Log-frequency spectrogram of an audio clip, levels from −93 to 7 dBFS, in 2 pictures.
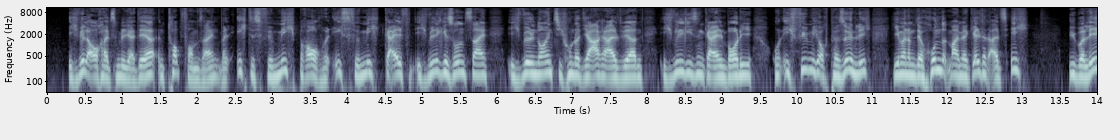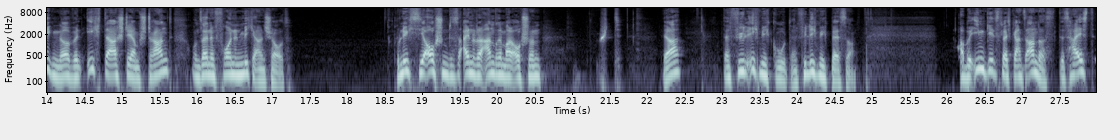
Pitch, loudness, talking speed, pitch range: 150 Hz, -18 LUFS, 205 wpm, 135-170 Hz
